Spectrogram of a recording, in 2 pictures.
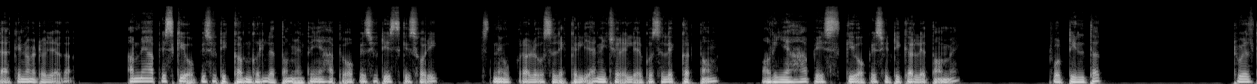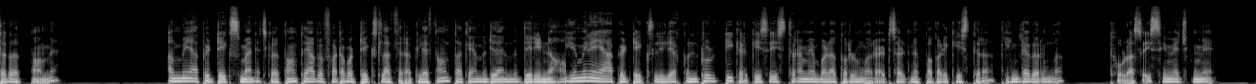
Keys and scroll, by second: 0.7 ctrl+z, 4.8 ctrl+z, 19.5 ctrl+t, 22.8 Return.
